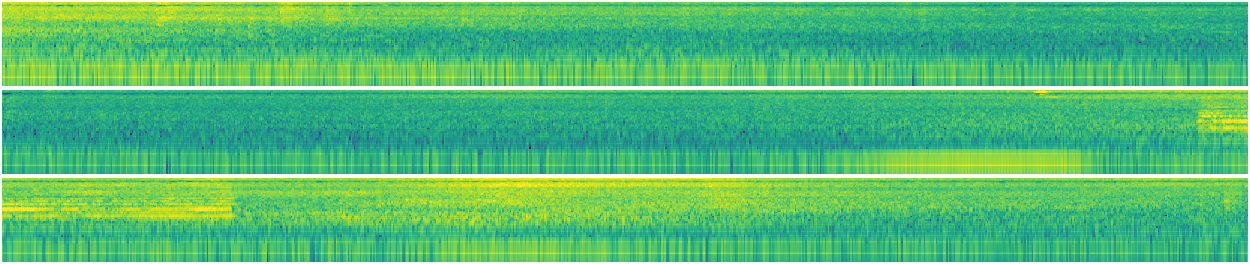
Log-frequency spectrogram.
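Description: Freight train with rear GE distributed-power locomotives rumbling past and fading away. About fourteen seconds in comes a short, loud burst of low rumble, then a horn sounds one chord for about two seconds, and road vehicles start moving across the crossing.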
